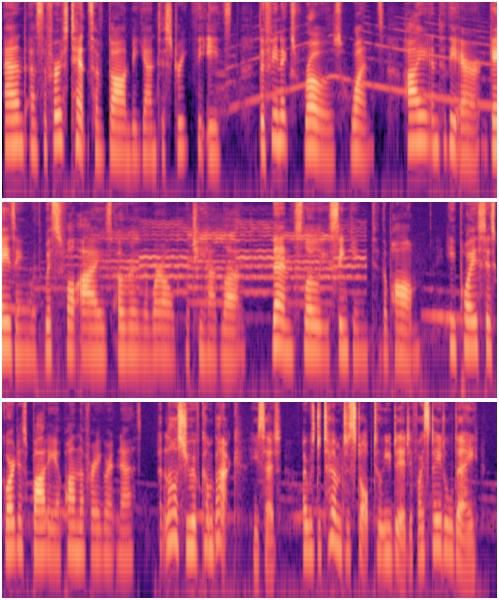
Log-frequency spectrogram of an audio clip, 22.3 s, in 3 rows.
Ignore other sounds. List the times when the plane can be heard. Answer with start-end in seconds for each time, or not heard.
not heard.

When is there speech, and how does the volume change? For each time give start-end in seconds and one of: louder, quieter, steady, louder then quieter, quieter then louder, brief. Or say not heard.
0.0-22.1 steady.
